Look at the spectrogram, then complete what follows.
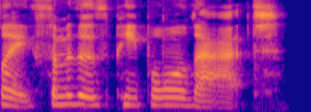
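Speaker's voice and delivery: normal talking voice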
